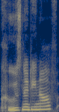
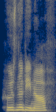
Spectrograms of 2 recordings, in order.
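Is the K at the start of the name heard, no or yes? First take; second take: yes; no. First: The initial K sound is pronounced. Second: The initial K sound is silent. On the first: The speaker calls it wrong. "Previously, I was saying Kuznetdinov. I was wrong" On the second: The speaker calls it right. "You do not pronounce the K. It is Kuznetdinov"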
